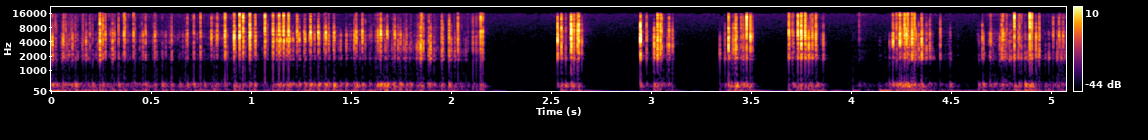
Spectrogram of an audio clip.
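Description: Long nails scratch the hollow metal mesh head of a black microphone, making a close, rasping scrape with a boomy low end and a tonal band near 340 Hz. About two seconds of continuous scratching give way to short, separate bursts of scraping broken by near-silent gaps.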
